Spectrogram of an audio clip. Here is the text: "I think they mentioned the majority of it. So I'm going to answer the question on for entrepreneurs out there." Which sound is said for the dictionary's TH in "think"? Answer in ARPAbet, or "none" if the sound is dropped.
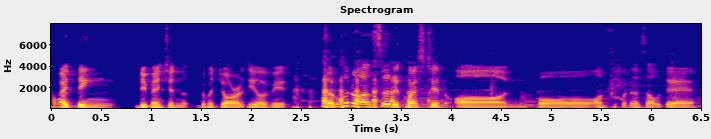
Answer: T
